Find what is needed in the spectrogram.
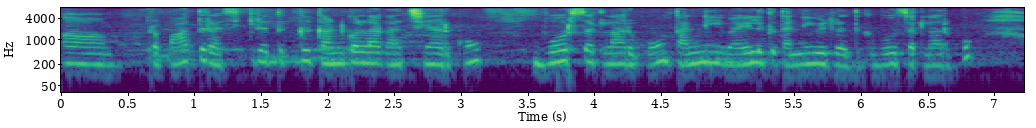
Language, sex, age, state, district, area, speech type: Tamil, female, 18-30, Tamil Nadu, Tiruvarur, rural, spontaneous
